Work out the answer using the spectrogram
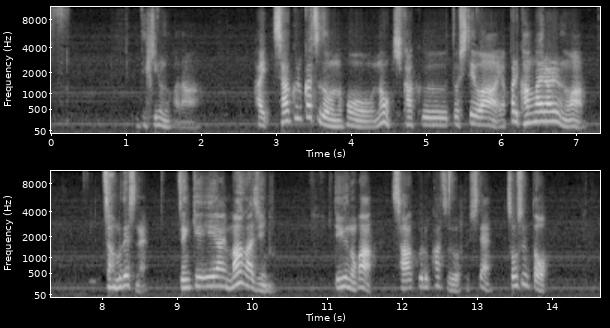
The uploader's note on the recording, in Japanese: ZOOMライブの模様です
